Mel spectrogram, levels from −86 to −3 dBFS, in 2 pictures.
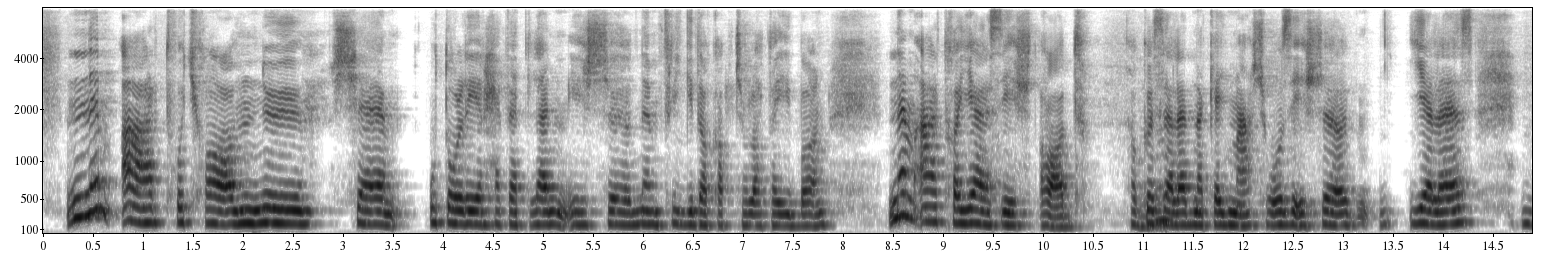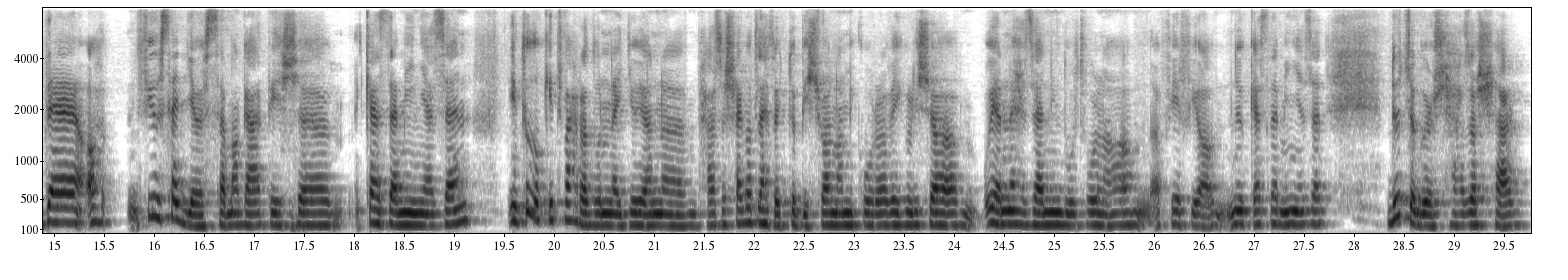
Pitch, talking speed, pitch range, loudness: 165 Hz, 115 wpm, 155-180 Hz, -17 LUFS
